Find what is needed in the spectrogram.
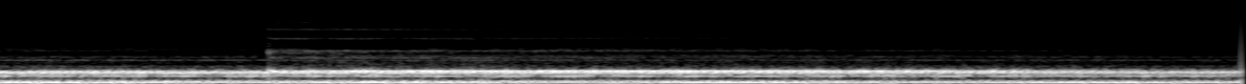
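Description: Tibetan singing bowls ringing in a steady, sustained drone. About a second and a half in, a bowl is struck again, adding bright high overtones that fade away over the next few seconds.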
